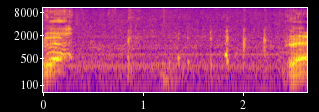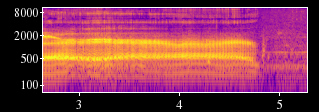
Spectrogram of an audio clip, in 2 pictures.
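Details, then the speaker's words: Person deliberately burping aloud while walking past shoppers in a store as a prank: a long, loud, voiced belch of about two seconds after quiet room noise with faint clicks; burping. "it actually really surprised me how many people just wouldn't react they didn't even move when I walked by and burped yeah"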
